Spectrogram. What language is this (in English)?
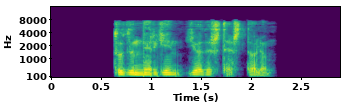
Mari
